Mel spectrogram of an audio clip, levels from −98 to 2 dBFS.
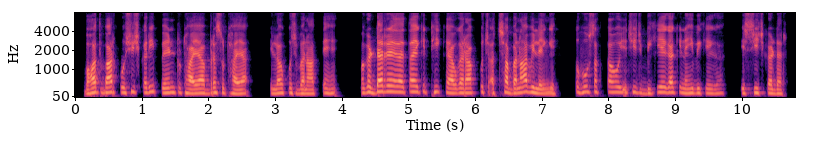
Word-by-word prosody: बहुत 170 +4 +3
बार 175 +2 +5
कोशिश 180 +2 -1
करी 180 +4 -1
पेंट 170 +2 0
उठाया, 155 -2 +4
ब्रश 170 +3 -2
उठाया 145 -2 +1
कि 145 - -16
लाओ 155 +2 +2
कुछ 160 -3 -4
बनाते 140 +1 -1
हैं 155 0 -4 0.4
मगर 190 +3 +3
डर 200 +5 +7
रे 210 - +6
रहता 195 +1 +2
है 200 -1 +6
कि 205 - -8
ठीक 195 +1 -5
है 160 - +4
अगर 160 +1 +2
आप 165 0 +2
कुछ 185 -2 -7
अच्छा 185 - +1
बना 170 +4 +3
भी 185 -3 +1
लेंगे 70 - 0 0.3
तो 185 - -6
हो 195 +3 -2
सकता 195 -1 -4
हो 190 0 0
ये - - -3
चीज़ 185 -5 -5
बिकेगा 180 +5 0
कि 180 -1 -9
नहीं 155 0 -1
बिकेगा? 150 -1 -5 0.3
इस 155 0 -3
चीज़ 165 -1 -1
का 155 -2 0
डर। 140 -1 -3
165 Hz, 235 wpm, -24 LUFS, 150-185 Hz, 0.4 s, डर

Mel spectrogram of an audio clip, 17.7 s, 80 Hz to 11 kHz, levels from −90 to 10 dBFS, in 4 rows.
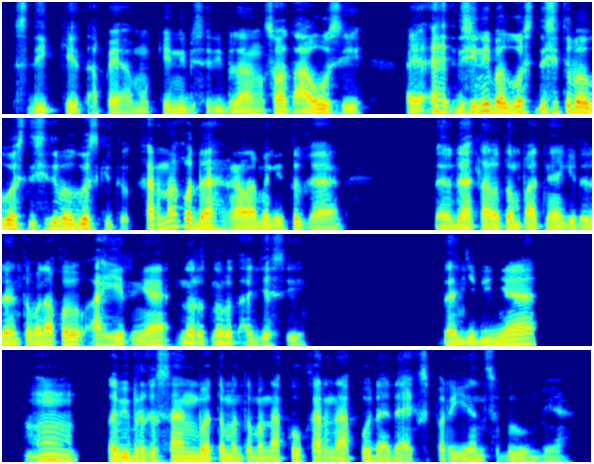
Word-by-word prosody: sedikit 95 -2 -5
apa - - -10
ya, - - -8
mungkin 90 +5 -8
nih 110 - -3
bisa 95 -1 -14
dibilang 95 +4 -1
sok 120 -3 +2
tahu 115 +5 +6
sih. 90 -1 -3 0.4
Kayak, 105 0 +1
"Eh, 165 - +3
di - - +1
sini 160 +5 +6
bagus, 145 +2 +7
di - - +2
situ 140 +3 -1
bagus 130 -3 +6
di 100 - -4
situ 145 +4 -1
bagus," 130 0 +5
gitu. - - -13 0.2
Karena - - +1
aku 200 - 0
udah 115 0 +5
ngalamin 105 0 +2
itu 135 - +1
kan 80 0 -1 0.7
dan 100 - 0
udah 100 - +5
tahu 100 +1 +3
tempatnya 100 -1 0
gitu. 90 -1 -4
Dan 95 - +3
temen 105 0 +1
aku 125 +4 0 0.2
akhirnya 100 0 -1 0.2
nurut-nurut 95 -1 -1
aja 105 +3 -5
sih. 95 +2 -10 1.0
Dan 100 -1 0
jadinya 120 +9 +1 0.6
mmm, 155 -2 -1 0.3
lebih 115 0 +4
berkesan 125 +1 0
buat 110 -1 +1
temen-temen 105 -1 -2
aku, 110 +4 -5
karena 105 -1 -2
aku 115 +4 -6
udah 90 -5 -3
ada 90 - -4
experience 90 +1 -7
sebelumnya. 80 -1 -10
105 Hz, 185 wpm, -24 LUFS, 95-120 Hz, 1.0 s, bagus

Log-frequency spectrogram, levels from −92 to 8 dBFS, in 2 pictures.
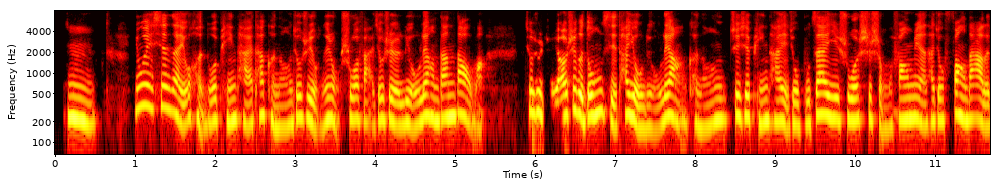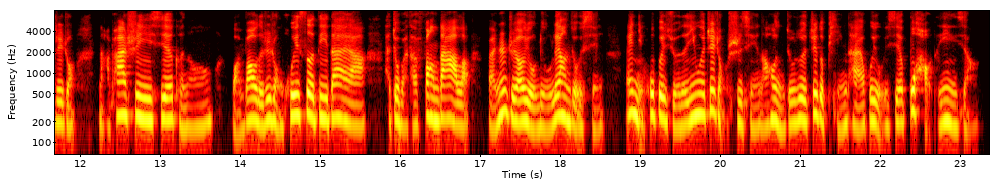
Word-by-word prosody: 嗯。 215 -5 +3 0.5
因 310 +2 -2
为 340 -2 0
现 315 0 -1
在 255 -8 +1
有 185 - +1
很 225 -4 -5
多 200 +2 -1
平 210 -1 -2
台， 190 -4 -4
它 250 +4 -2
可 225 -5 -5
能 170 +2 -6
就 230 +3 0
是 225 - -3
有 190 - +1
那 215 - 0
种 205 -1 -3
说 220 -1 -2
法， 200 -4 -7
就 215 +4 -2
是 205 -3 +1
流 180 -1 -1
量 230 -1 +2
当 235 +2 +3
道 250 -2 +2
嘛。 - - -6 0.5
就 275 -1 +1
是 270 - +3
只 245 - 0 0.2
要 235 - +5
这 275 +3 0
个 245 - +8
东 245 +4 +4
西 195 -9 -2
它 255 - -1
有 180 -9 +4
流 165 0 -7
量， 225 -4 +1
可 185 - -8
能 205 +6 -3
这 245 +2 0
些 235 0 +2
平 210 -3 -2
台 205 0 -2
也 180 - -2
就 185 +1 -1
不 190 +2 -6
在 255 +5 +3
意 225 -2 +3
说 215 0 +1
是 220 0 -4
什 205 - -7
么 175 +2 -10
方 220 +2 0
面。 215 -4 0
它 205 - -4
就 210 0 -2
放 220 +1 +1
大 220 -1 +1
了 175 - -1
这 190 0 -2
种 180 - -7 0.3
哪 - - -13
怕 250 0 +4
是 245 0 +1
一 215 -2 +5
些 220 0 +1
可 175 -7 -10
能 170 +4 -10 0.2
网 - - -9
暴 210 0 +4
的 175 - 0
这 215 - +1
种 205 -5 -3
灰 245 +1 +6
色 245 -1 +5
地 220 0 +2
带 225 -2 +1
啊， 175 0 -3 0.2
它 195 - -13
就 210 +1 +1
把 180 -2 -8
它 180 +1 -9
放 230 +1 +2
大 220 -3 +4
了， 175 - -2 0.2
反 - - -7
正 275 +2 +3
只 220 - +1
要 200 0 +5
有 170 -4 +2
流 165 -1 -6
量 230 0 +3
就 180 - -3
行。 160 +1 -13 0.2
哎， 265 +1 -1
你 245 - +3
会 255 -2 +2
不 - - -10
会 225 -3 +6
觉 170 -3 -7
得 180 +2 -3
因 235 +4 +3
为 250 - +3
这 285 +3 +2
种 - - -5
事 195 - -5
情， 175 -2 -12
然 170 +2 -9
后 215 -1 +1
你 160 - -8
就 190 +2 -4
对 210 -2 +2
这 255 +6 +2
个 220 - +2
平 175 -1 -12
台 180 -2 -5
会 205 +1 -1
有 175 - -4
一 - - -10
些 195 +3 -2
不 285 +9 +5
好 280 - -5
的 180 - -10
印 195 -4 -1
象？ 170 +1 -16
210 Hz, 325 characters per minute, -19 LUFS, 185-235 Hz, 0.5 s, 个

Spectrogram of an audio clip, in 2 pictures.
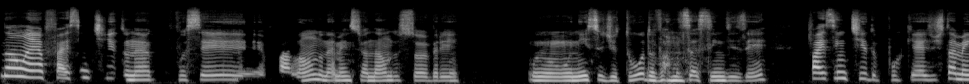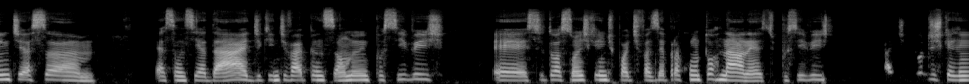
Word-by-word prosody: Não, 390 -2 +5
é, 320 -2 +6
faz 280 - -1
sentido, 290 -7 -1
né, 210 0 +1 0.2
você 215 +1 +1 0.3
falando, 205 +2 0
né, 190 - -1
mencionando 190 -1 0
sobre 180 -1 -3 0.7
o 180 -3 +1
início 195 +2 +5
de 175 0 -2
tudo, 200 +4 -1
vamos 185 0 +2
assim 185 -2 +1
dizer, 180 +4 -4 0.4
faz 270 0 +4
sentido, 270 -6 0
porque 205 +1 -11
é 215 0 -1
justamente 225 - +1
essa 100 -4 +2 0.7
essa 195 +1 -2
ansiedade 185 - +2
que 205 - -9
a - - -6
gente 200 +1 -1
vai 200 - 0
pensando 200 0 +2
em 205 0 +1
possíveis, 225 +3 -2 0.5
eh, 190 -1 0
situações 205 +1 +1
que 215 - -7
a - - +1
gente 205 -2 0
pode 190 0 -2
fazer 190 0 -2
para - - -5
contornar, 215 -3 +2
né, 160 0 +1
as 165 - -7
possíveis 210 +3 -6 0.5
atitudes 235 -6 -4
que - - -4
a - - -3
200 Hz, 145 wpm, -22 LUFS, 185-220 Hz, 0.7 s, é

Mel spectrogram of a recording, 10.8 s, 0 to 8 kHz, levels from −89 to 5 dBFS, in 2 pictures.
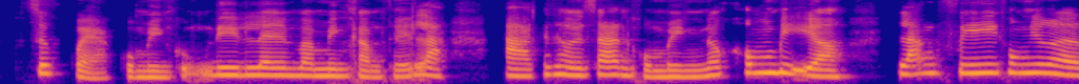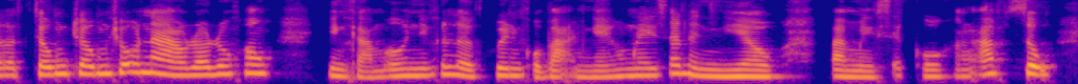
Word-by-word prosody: sức 275 -1 0
khỏe 140 - -1
của 175 - -5
mình 170 -1 -1
cũng - - -5
đi 230 0 +4
lên 225 -1 +2
và 210 - +1
mình 205 -1 +1
cảm 180 -3 -2
thấy 185 +1 -3
là, 220 - +1 0.3
à, 205 -2 +2
cái 240 - -4
thời 230 -3 +2
gian 230 -1 +1
của 180 - -3
mình 180 +1 0
nó 225 - +1
không 290 +4 +1
bị, 295 - +3
ờ, 190 -3 +4 0.3
lãng 265 +2 +1
phí, 285 +1 +1
cũng 295 -1 0
như 290 - +2
là 245 -5 +3
là 220 - -3
trống 240 +2 +3
trống 260 0 +2
chỗ 290 +1 +2
nào 250 -6 +4
đâu, 225 0 +3
đúng 255 +1 +1
không? 280 0 +1 0.3
Mình 205 - -1
cảm 170 -2 -4
ơn 205 +2 +1
những 215 - -2
cái 245 -1 -2
lời 200 - +1
khuyên 215 -1 0
của 190 -5 -4
bạn 175 +1 -3
ngày 175 0 -3
hôm 200 +2 -2
nay 215 0 -1
rất 270 +4 -1
là 245 - +1
nhiều 190 -2 +3 0.3
và 195 - +1
mình 175 -1 -2
sẽ 170 - -12
cố 190 -1 -4
gắng 190 +1 -9
áp 255 +2 0
dụng 260 -1 +5
220 Hz, 315 wpm, -23 LUFS, 190-255 Hz, 0.3 s, dụng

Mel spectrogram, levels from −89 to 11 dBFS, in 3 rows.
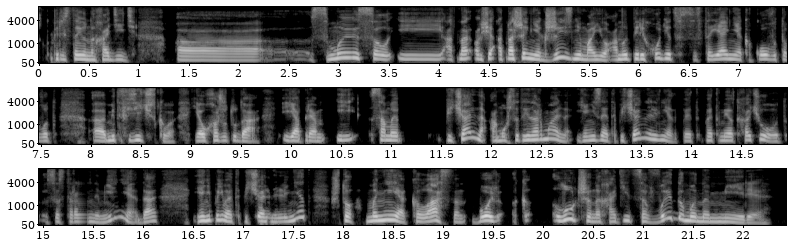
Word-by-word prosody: перестаю 175 0 +3
находить, 150 -3 -2 0.4
а, 135 -2 -1 0.4
смысл 190 +1 +2
и 170 -1 -4
от - - -7
вообще 185 0 +2
отношение 190 -1 +4
к - - -7
жизни 205 -2 +3
моё 150 -3 +2
оно 165 +4 +2
переходит 190 +2 +1
в - - -8
состояние 170 +3 0
какого-то 160 -3 -1
вот, 150 - -5 0.3
э, 150 -2 +3
метафизического. 165 -6 -2 0.2
Я 150 - +4
ухожу 155 +2 +1
туда, 150 -3 0 0.2
и 170 - -7
я 155 -2 +4
прям 145 -4 -2
И 180 +3 -3
самое 175 -4 +1 0.4
печальное, 225 - 0
а 145 - -4
может, 160 +3 -3
это 175 0 0
и - - +5
нормально, 195 - +1
я 155 +2 -6
не 175 - -1
знаю, 165 -3 -1
это - - -18
печально 210 - -2
или 200 -3 0
нет. 175 - -4
Поэт 145 -1 -7
поэтому 160 0 -5
я, - - +2
вот, - - -12
хочу, 180 +2 -2
вот, 130 +6 -5
со 150 - -8
стороны 150 -2 -7
мнения, 295 - -5
да, 155 +5 0 0.3
я 185 +1 +3
не 195 - +5
понимаю, 195 -6 +3
это - - -21
печально 165 -4 0
или 155 +1 -3
нет, 315 - -1 0.2
что 185 -4 +1
мне 195 +3 +6
классно 160 -3 +1
боль 185 0 +7 0.2
к 205 - -9 0.2
лучше 200 0 +3
находиться 160 +2 -3
в 130 - -14
выдуманном 180 - +2
мире, 120 -8 -3
170 Hz, 180 wpm, -23 LUFS, 150-185 Hz, 0.4 s, боль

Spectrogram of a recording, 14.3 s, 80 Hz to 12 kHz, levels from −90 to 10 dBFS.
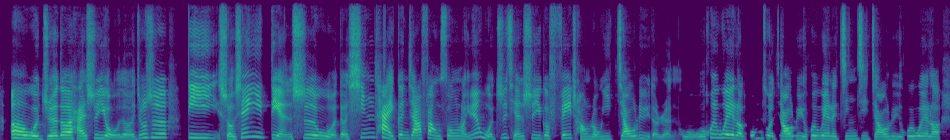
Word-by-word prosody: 呃， 290 -2 +8
我 245 -3 +4
觉 235 +3 +2
得 270 0 +7
还 235 -3 +3
是 285 +3 -2
有 190 -8 -1
的。 190 0 -5
就 290 +10 -4
是 335 -1 0 0.3
第 305 -2 +3
一 - - -18
首 220 -3 +1
先 345 - +3
一 390 -2 0
点 240 - +3
是 285 +4 +2
我 220 -8 -3
的 200 +1 -4
心 355 - -1
态 335 -8 +7
更 270 +4 -5
加 255 0 +4
放 265 -2 0
松 240 +1 -7
了， 220 -2 -6
因 215 - -10
为 340 +4 +2
我 335 - -6
之 290 +10 -8
前 230 -7 -4
是 285 +5 -2
一 260 -1 -4
个 260 0 -4
非 275 +4 -1
常 210 -6 -5
容 200 0 -8
易 225 +1 -13
焦 220 +1 -1
虑 245 -4 -13
的 - - -9
人。 185 - -12
我 190 -2 -12
我 215 - -6
会 325 +7 -6
为 300 -1 +3
了 245 - +1
工 255 +4 -10
作 250 -2 -4
焦 220 0 +1
虑， 230 -2 -9
会 245 +5 -4
为 245 -1 -2
了 215 -1 -6
经 230 +2 -8
济 235 0 -7
焦 200 0 -4
虑， 210 -1 -12
会 225 +4 -6
为 230 -1 -4
了， 205 -1 -3
240 Hz, 255 characters per minute, -23 LUFS, 215-285 Hz, 0.3 s, 呃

